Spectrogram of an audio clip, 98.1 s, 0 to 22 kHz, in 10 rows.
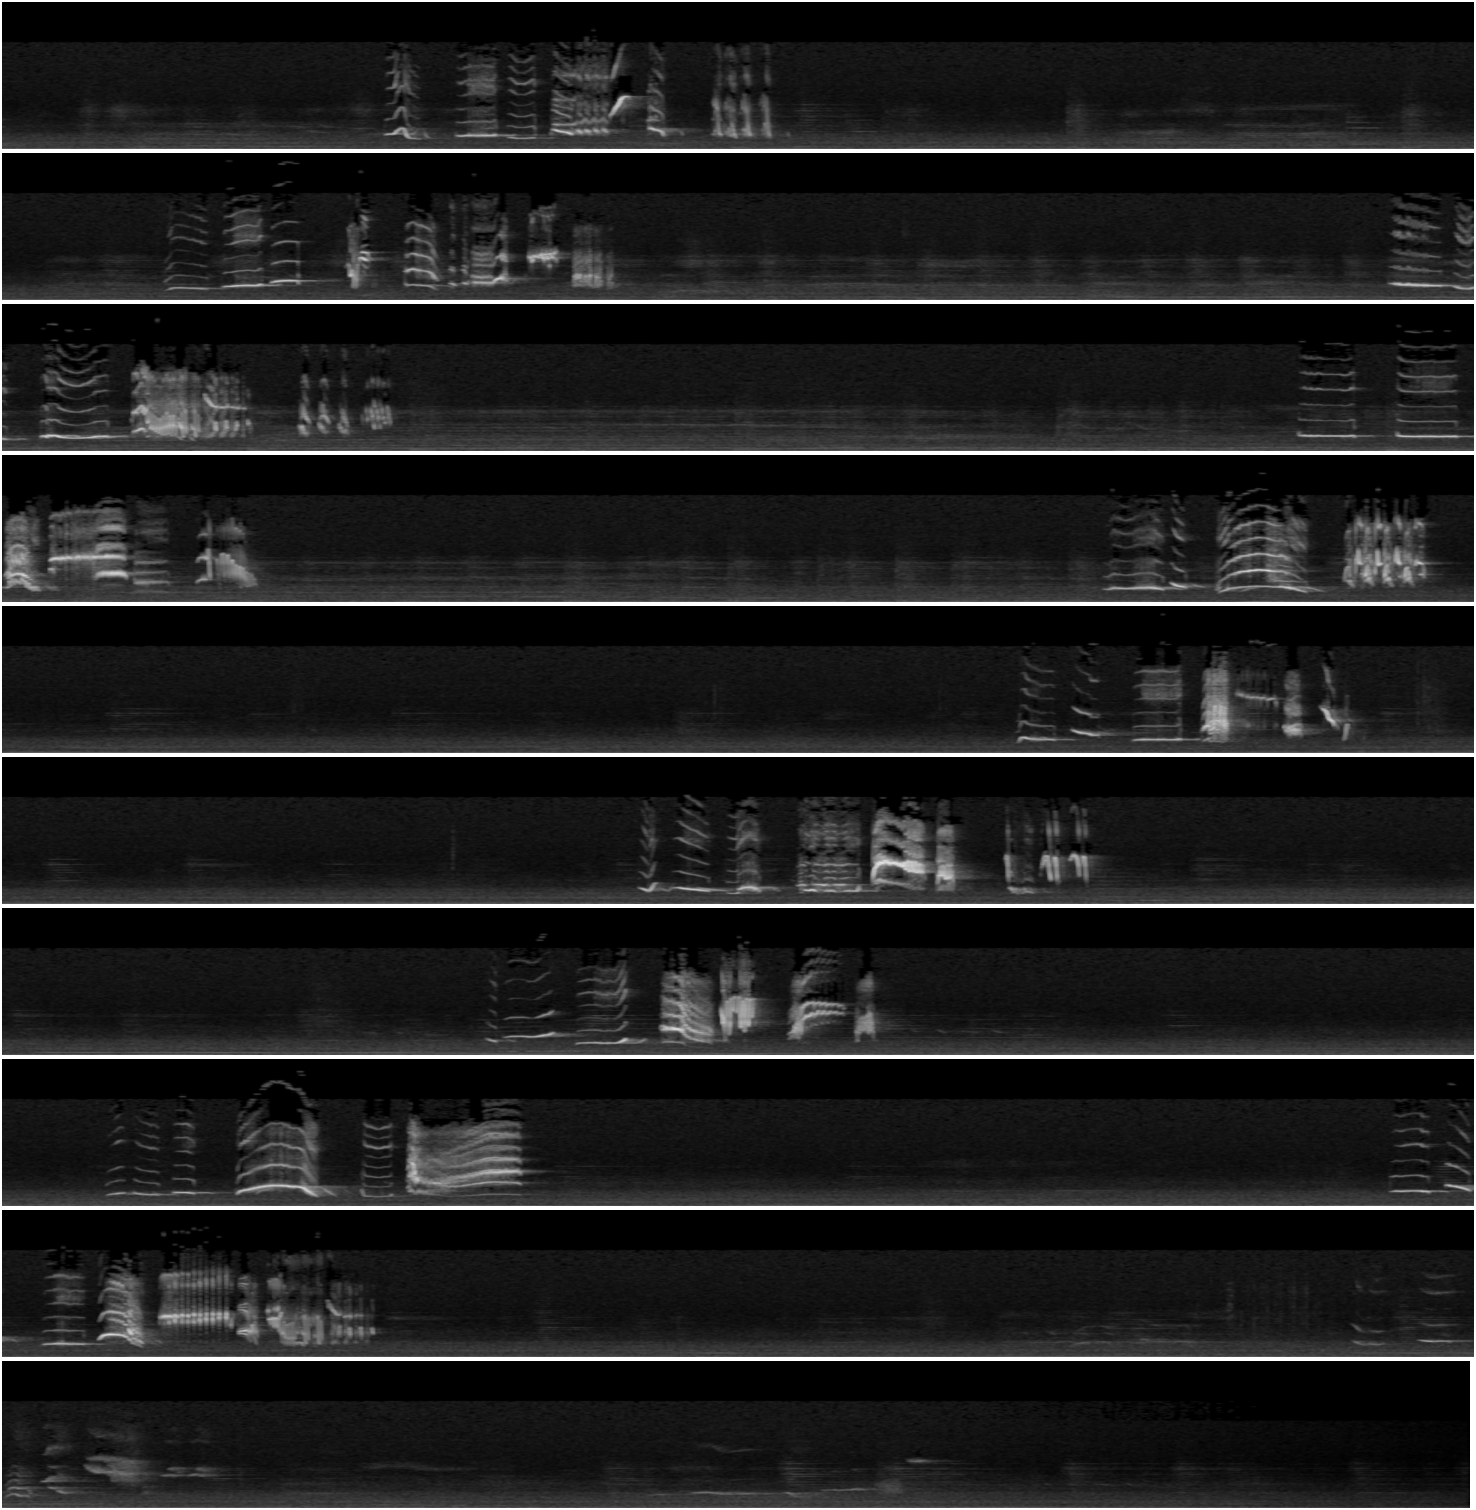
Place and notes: Háaleiti, Reykjavik, Iceland - The rock band and the singer
Rock band was playing somewhere in the neighborhood. Suddenly a Common Blackbird with a nest in a nearby garden arrived and started to sing. First gently as he was shy but suddenly just before the band started to play Jimmy Hendrix and Janis Joplin the bird began to sing very loud a fabulous song, something I have never heard it sing before, but this bird has been around my house for some years now.
This was recorded with Parabolic dish with Shure MX391/O capsules with Sound Professionals PIP-Phantom power adapter connected to Sound devices 744T recorder.
More information and longer version can be found here:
